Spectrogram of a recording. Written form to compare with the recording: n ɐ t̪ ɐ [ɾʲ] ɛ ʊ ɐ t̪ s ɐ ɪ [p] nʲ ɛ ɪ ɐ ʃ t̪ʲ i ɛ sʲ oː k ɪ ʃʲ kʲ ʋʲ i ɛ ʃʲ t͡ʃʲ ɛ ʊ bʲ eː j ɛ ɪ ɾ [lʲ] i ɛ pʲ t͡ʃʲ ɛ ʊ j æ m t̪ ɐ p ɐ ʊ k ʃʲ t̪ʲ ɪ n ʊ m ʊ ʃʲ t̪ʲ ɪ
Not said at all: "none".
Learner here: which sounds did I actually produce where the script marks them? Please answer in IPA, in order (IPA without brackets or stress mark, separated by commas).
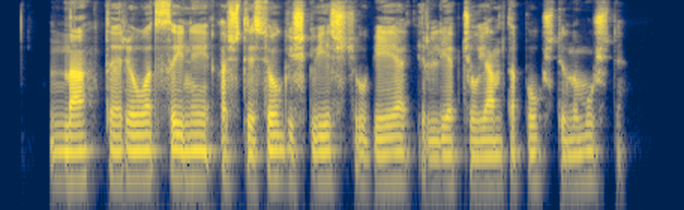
ɾʲ, none, lʲ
